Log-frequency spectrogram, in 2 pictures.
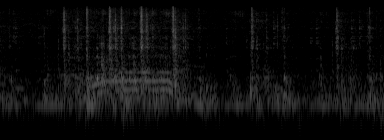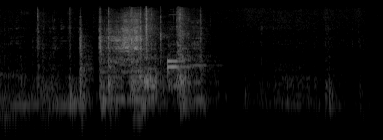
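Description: A sewing machine stitches a jacket's lining and welt in short bursts, with mechanical clicks and whirring, fairly faint and uneven, and a louder rattle partway through.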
